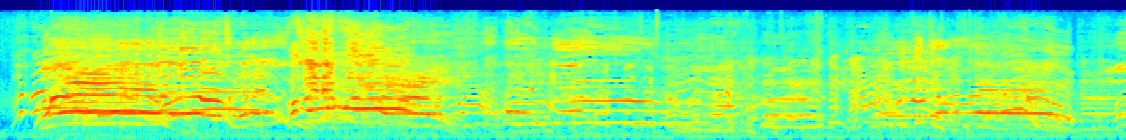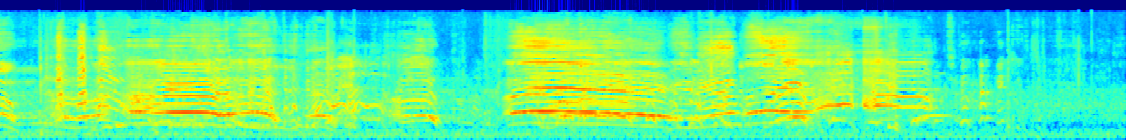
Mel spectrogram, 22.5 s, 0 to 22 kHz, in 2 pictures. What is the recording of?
Group of people - Cheering - Outside - 03
A group of people (+/- 7 persons) cheering - exterior recording - Mono.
